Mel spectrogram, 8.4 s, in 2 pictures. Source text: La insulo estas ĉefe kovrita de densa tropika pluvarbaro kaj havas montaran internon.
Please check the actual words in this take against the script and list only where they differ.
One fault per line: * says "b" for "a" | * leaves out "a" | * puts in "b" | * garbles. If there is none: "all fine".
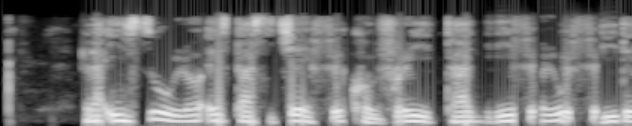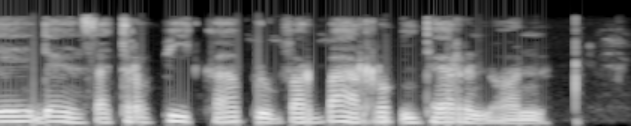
* garbles
* leaves out "kaj havas montaran"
